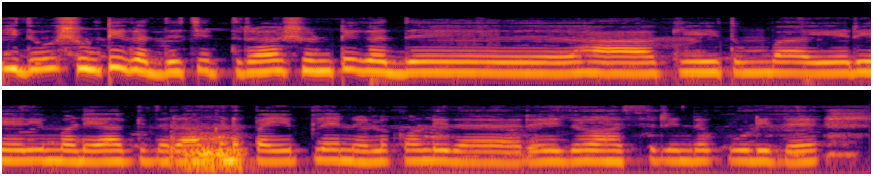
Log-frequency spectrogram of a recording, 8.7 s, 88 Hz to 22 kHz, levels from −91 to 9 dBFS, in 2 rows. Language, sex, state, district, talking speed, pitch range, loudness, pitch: Kannada, female, Karnataka, Shimoga, 145 wpm, 210-225 Hz, -15 LUFS, 215 Hz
